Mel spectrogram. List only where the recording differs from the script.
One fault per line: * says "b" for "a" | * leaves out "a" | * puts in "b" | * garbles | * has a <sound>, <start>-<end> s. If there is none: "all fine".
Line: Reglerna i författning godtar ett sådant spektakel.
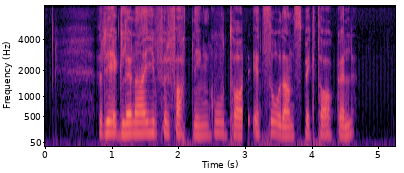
* has a dropout, 3.0-3.0 s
